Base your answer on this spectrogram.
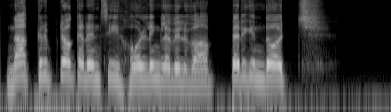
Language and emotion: Telugu, happy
